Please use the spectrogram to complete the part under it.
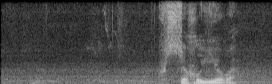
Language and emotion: Russian, angry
